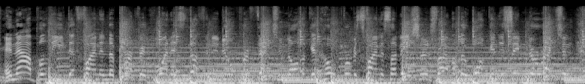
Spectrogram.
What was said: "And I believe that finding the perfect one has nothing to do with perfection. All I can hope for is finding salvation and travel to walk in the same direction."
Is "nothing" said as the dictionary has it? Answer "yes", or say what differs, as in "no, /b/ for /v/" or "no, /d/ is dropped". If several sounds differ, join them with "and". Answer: yes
